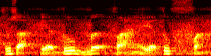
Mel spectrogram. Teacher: Ini ba ketemu fa ini boleh idgham.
